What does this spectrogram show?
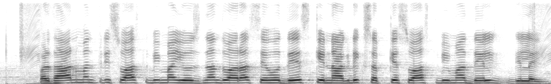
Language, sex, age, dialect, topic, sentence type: Magahi, female, 25-30, Western, banking, statement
